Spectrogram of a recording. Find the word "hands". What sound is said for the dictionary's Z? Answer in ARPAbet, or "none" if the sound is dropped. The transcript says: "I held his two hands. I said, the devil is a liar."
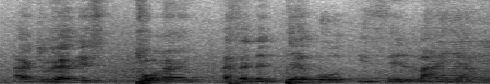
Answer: none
